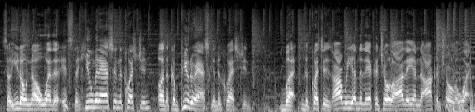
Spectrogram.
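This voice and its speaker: Gravelly, higher-pitched man musing. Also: soft background music. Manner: halting, informal, slangy. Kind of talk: casual interview musing.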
